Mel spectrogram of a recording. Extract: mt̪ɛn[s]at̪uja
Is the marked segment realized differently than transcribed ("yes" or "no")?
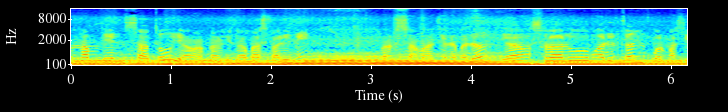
no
